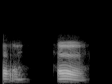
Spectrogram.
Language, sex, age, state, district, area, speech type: Odia, male, 30-45, Odisha, Nayagarh, rural, conversation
